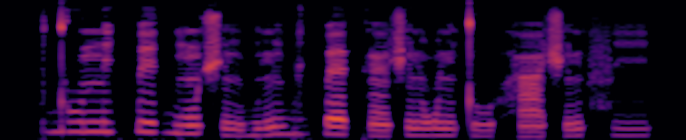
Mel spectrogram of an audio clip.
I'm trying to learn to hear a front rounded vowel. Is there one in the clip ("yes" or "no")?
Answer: no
